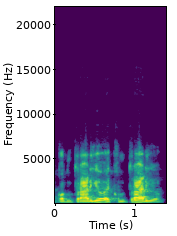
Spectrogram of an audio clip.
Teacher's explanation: vemos que la N en implosivo nunca cae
